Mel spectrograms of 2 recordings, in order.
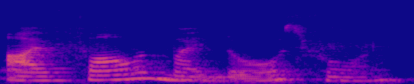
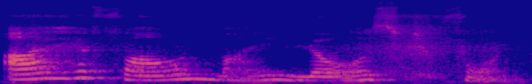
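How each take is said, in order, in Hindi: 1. 'have' शब्द छोटा होकर और हल्का बोला जाता है। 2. 'have' शब्द पूरा बोला जाता है।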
